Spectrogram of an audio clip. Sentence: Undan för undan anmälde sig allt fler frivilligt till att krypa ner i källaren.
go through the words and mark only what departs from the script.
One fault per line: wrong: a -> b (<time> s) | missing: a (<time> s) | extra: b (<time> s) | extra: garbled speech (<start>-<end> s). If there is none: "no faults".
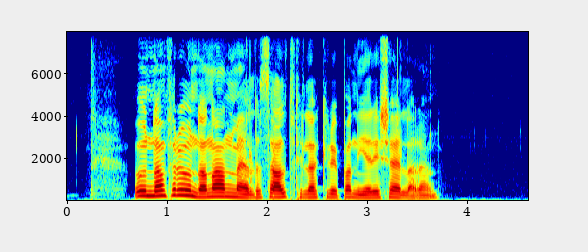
missing: fler frivilligt (2.3 s)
